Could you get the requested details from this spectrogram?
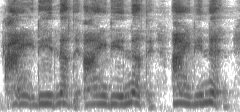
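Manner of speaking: repeated denial. Retold or imitated. Imitating him denying it over and over, insistent. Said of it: "after saying repeatedly".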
